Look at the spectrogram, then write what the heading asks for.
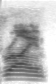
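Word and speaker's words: Rian: say it every time it's spelled rain but he himself says Ryan McBride and McBride ran into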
